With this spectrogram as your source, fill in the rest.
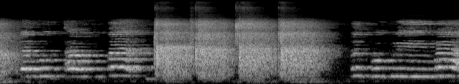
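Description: Hand clapping in a classroom, a group clapping in a short burst of loud, rhythmic claps after and before sung or chanted voices, with several sharp claps in steady sequence.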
